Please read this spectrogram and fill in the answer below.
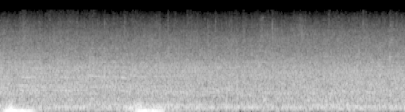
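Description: Steady stadium crowd noise, an even wash of sound, with two deep bass thumps about a second and a half apart near the start.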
